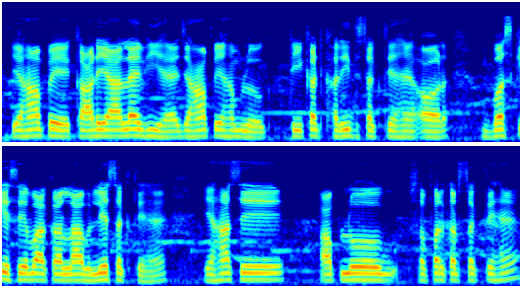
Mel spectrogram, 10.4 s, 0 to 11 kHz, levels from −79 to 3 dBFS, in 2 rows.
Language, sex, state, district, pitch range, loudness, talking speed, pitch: Hindi, male, Bihar, Muzaffarpur, 140-155 Hz, -23 LUFS, 170 wpm, 150 Hz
